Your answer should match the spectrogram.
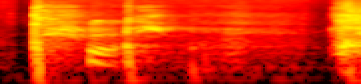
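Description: A few short, dry coughs and throat-clearing sounds from a person with a dry throat, loud bursts separated by brief pauses, with no talking.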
